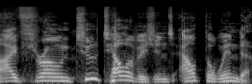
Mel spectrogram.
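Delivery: plain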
